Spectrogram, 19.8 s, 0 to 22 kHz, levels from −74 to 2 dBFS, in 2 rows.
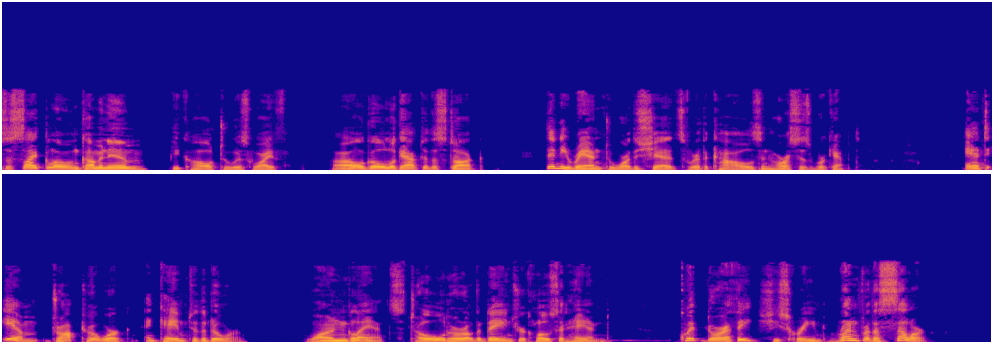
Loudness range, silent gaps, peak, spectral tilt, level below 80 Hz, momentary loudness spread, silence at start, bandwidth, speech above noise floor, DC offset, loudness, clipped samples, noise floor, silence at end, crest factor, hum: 4 LU; none; -2 dBFS; -5.5 dB/octave; -44 dBFS; 10 LU; 0 s; 11 kHz; 61 dB; under 0.1%; -16 LUFS; under 0.1%; -76 dBFS; 0.65 s; 14 dB; none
